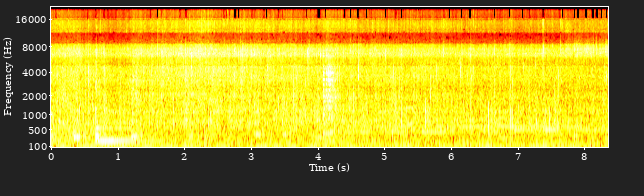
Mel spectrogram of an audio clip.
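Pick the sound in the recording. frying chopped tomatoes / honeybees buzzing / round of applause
frying chopped tomatoes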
